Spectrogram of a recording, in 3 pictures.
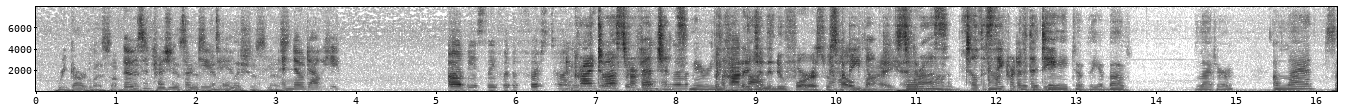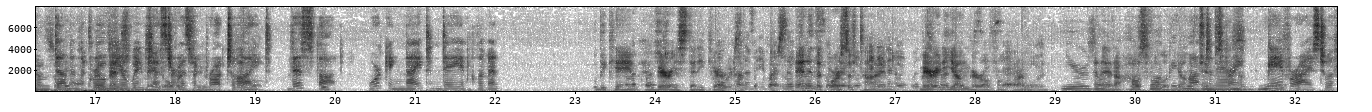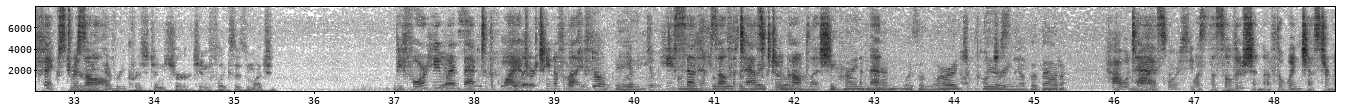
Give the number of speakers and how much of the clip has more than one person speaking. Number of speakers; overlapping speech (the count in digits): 6, about 58%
